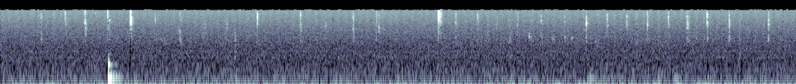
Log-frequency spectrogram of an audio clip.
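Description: A person chewing boiled pork (bossam) with chopsticks, making many small, irregular clicks from the mouth and chopsticks, with a single low thump about two seconds in.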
